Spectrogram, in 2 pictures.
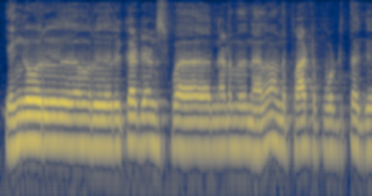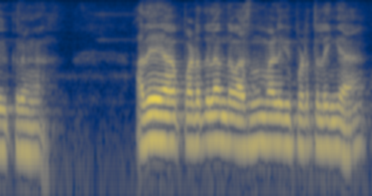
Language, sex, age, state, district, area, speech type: Tamil, male, 60+, Tamil Nadu, Coimbatore, rural, spontaneous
